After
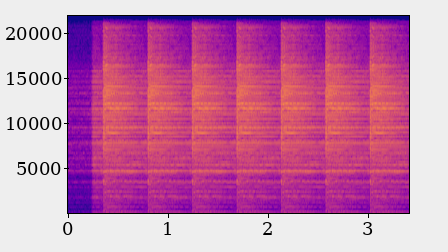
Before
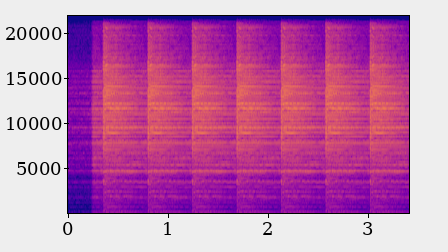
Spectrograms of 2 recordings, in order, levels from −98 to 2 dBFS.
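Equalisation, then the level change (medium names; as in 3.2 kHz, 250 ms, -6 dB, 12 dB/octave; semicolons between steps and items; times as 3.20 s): treble shelf 7.5 kHz -6 dB; peaking EQ 9.7 kHz -2.5 dB 0.37 oct; +7.5 dB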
